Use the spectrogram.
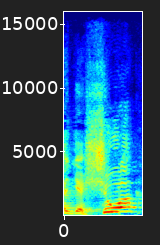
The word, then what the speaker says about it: Yeshua: dios manifestado en carne que su nombre se pronuncia yeshua algunos están peleando no se pelean dice no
